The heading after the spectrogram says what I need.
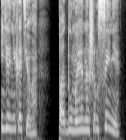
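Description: A man voicing a scheming young noblewoman in an audiobook, in a raised, pleading, shrill voice. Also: fairly quick, a little mellow, dry recording, studio quality. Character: scheming, desperate young noblewoman, a prince's wife.

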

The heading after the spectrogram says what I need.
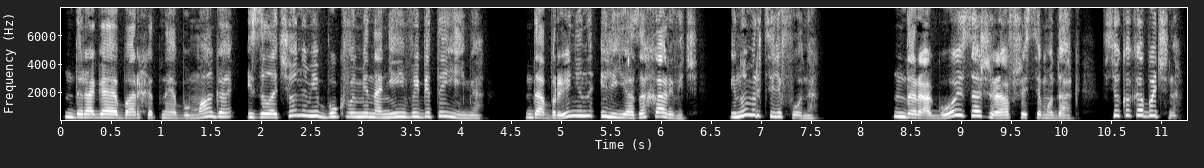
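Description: High-voiced woman narrating a story. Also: lively intonation, normal speed, mellow, no room sound, clean studio sound. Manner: wry, self-assured. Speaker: audiobook narrator. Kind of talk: first-person storybook narration.

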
